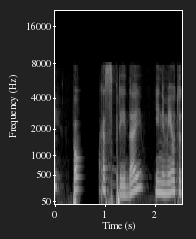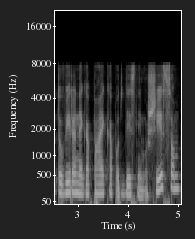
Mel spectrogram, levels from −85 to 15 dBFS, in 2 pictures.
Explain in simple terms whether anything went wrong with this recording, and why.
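From 0.44 s to 0.91 s the speech breaks off: the last sound trails on as a fading buzz, then goes silent, and speech resumes with nearly half a second missing. This is likely a long network dropout, with audio lost in transit.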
